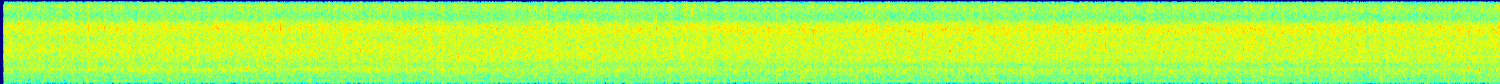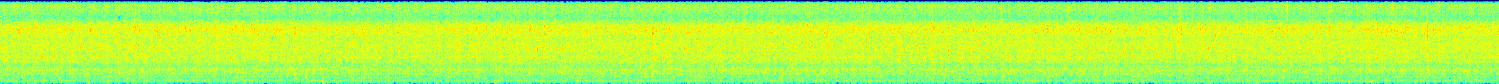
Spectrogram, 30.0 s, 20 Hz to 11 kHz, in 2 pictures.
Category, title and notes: Soundscapes > Nature
Rushing Water
Recorded near a flowing waterfall. Water churning can be heard very clearly and audibly. Recorded on the Samsung Galaxy Z Flip 3. No extra audio processing has been done, aside from any native audio processing done by the phone.
stream, field-recording, nature, water, river, phone-recording, waterfall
